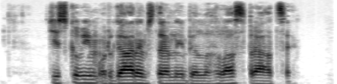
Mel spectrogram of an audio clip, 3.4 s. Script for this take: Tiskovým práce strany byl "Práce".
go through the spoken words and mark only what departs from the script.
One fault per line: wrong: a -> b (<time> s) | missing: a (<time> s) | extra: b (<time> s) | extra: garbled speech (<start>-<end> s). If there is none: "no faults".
wrong: práce -> orgánem (1.0 s)
extra: Hlas (2.1 s)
